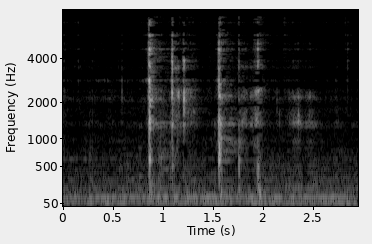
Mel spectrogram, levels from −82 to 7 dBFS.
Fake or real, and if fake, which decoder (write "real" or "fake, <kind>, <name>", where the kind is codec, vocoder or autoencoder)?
fake, codec, SNAC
